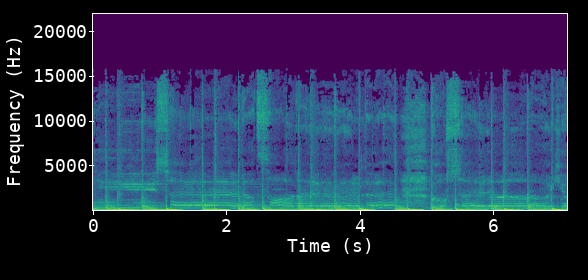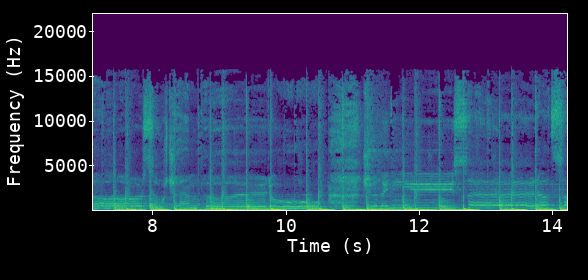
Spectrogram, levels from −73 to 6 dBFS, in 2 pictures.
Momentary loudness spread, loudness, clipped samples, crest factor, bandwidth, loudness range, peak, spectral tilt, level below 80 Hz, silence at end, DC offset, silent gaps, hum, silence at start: 4 LU; -13 LUFS; under 0.1%; 10 dB; 16.5 kHz; 1 LU; 0 dBFS; -5 dB/octave; -12 dBFS; 0 s; under 0.1%; none; none; 0 s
